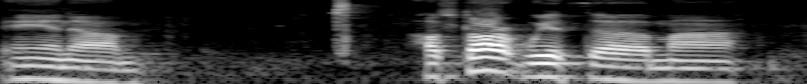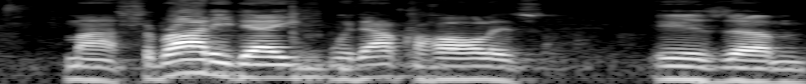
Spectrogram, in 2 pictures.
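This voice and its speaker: A man with a Southern US accent speaks at a very slow pace, with long, frequent pauses, ordinary pitch variation and audible room echo. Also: medium pitch for a man. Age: 70s. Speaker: recovery meeting speaker. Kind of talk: recovery testimony talk. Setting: stage with audience. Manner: halting, many fillers.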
